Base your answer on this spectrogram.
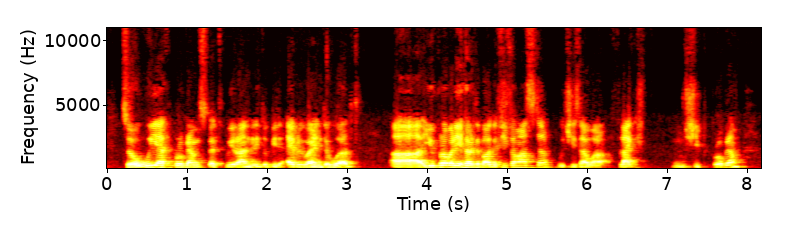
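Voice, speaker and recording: A man at a fairly high pitch, fairly quick pace and ordinary pitch variation. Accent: Italian. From Italy. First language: Italian. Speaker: sports education manager. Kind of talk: webinar presentation. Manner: hesitant, many fillers.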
